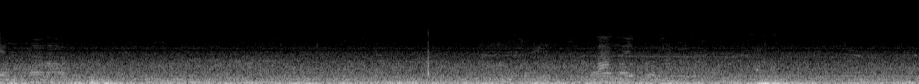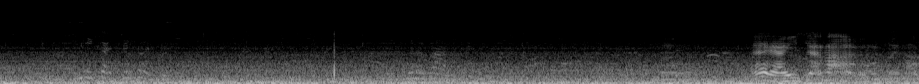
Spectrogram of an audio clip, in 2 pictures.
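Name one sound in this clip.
Tyres roar steadily on the road, heard from inside the car.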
